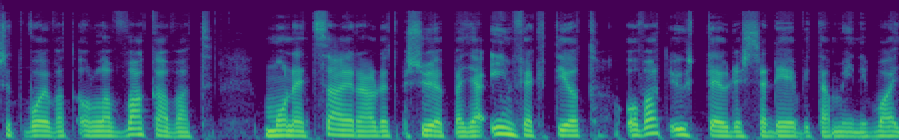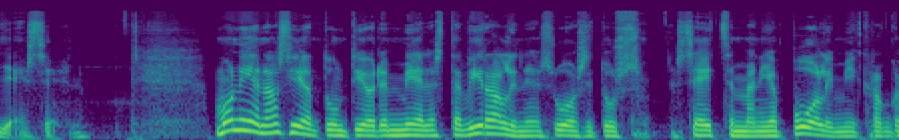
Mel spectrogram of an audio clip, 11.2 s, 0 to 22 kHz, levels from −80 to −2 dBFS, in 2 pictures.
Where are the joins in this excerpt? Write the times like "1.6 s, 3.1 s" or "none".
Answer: 2.5 s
